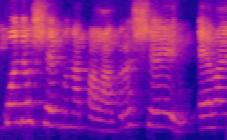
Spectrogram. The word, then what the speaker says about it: cheiro: Quando eu chego lá em cheiro, ó, cheiro. Primeiro eu percebo na pronúncia que o I se apoia no E. Tanto é que a gente quase não pronuncia, ó, cheiro.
